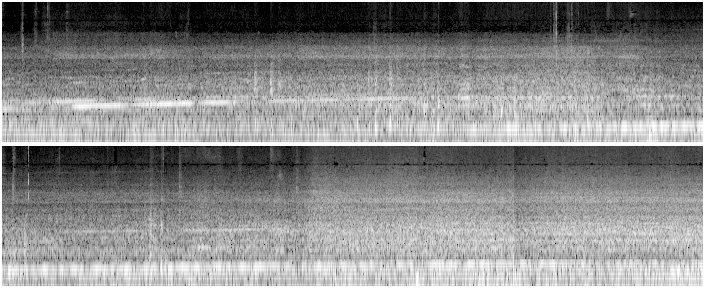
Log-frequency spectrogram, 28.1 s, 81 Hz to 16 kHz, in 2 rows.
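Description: Kintetsu 1420 series prototype VVVF-GTO inverter whining as the train accelerates slowly, its tones climbing gradually in pitch, over the running noise of the wheels on the rails.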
